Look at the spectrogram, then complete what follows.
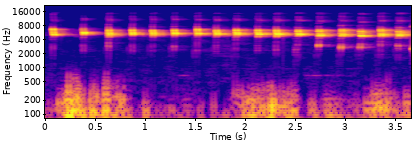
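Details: Lovebird song used to spur other lovebirds into vigorous singing: rapid, high, shrill chirps repeated about twice a second in a steady chattering run, with faint low rustling underneath.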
